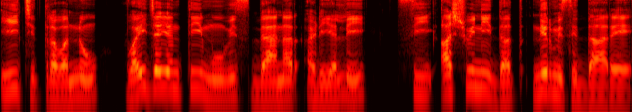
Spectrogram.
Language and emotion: Kannada, neutral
